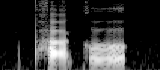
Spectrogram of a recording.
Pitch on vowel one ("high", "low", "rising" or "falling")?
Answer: low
